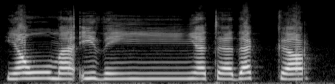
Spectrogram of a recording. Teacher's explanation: ہم یہ تنوین کو یا میں داخل کر کے غنہ کے ساتھ اور تشدید کے ساتھ یہ حکم کو ادا کریں گے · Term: ادغام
